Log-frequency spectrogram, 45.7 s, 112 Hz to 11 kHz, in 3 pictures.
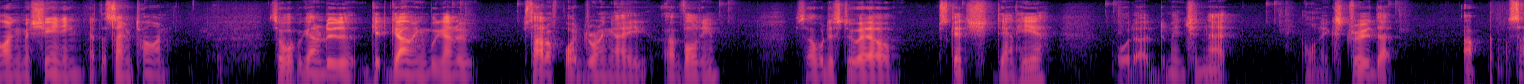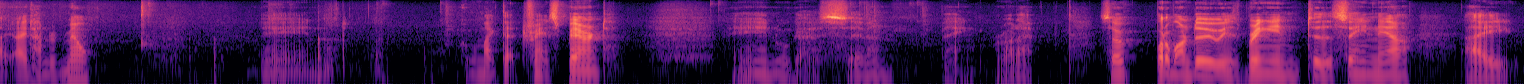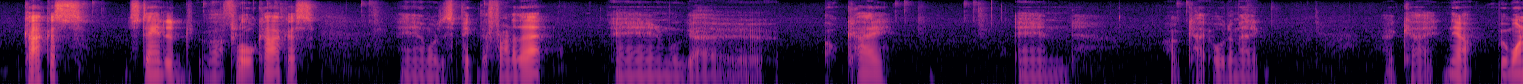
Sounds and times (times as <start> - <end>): Speech: 0.0 - 1.7, 2.7 - 7.2, 8.0 - 10.6, 11.2 - 12.4, 13.1 - 14.0, 14.6 - 16.2, 17.8 - 18.7, 19.9 - 21.4, 22.6 - 25.6, 26.2 - 33.7, 34.4 - 36.0, 36.6 - 39.4, 40.6 - 41.2, 42.2 - 43.1, 44.3 - 45.7.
